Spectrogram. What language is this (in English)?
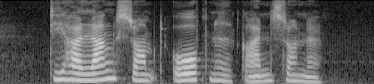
Danish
